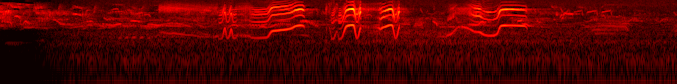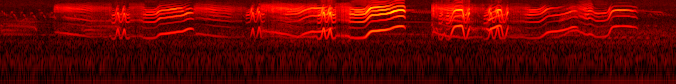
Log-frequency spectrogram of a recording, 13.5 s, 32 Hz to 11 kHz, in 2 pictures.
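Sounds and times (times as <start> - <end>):
Northern Lapwings calling: 0.7 - 13.5.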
